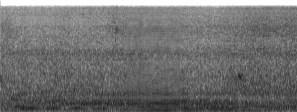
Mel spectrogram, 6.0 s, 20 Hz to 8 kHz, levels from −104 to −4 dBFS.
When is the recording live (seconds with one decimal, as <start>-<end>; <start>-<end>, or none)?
0.0-2.5; 3.6-6.0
